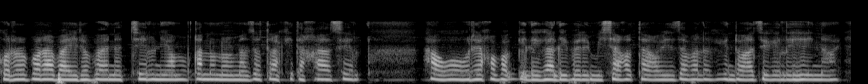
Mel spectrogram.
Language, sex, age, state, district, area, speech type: Assamese, female, 30-45, Assam, Barpeta, rural, spontaneous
